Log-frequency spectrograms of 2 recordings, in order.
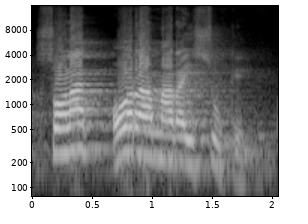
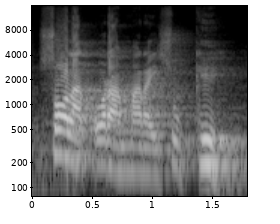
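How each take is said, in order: First: "Sholat orang marai sugih" said slow, higher and louder, "orang" hit hardest; stressed slow repeat. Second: Boss's mocking line. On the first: Retold or imitated. Preacher repeating the boss's jibe to the audience, slow and emphatic. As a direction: hammer each word of the boss's jibe. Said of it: "kata-kata dia pertama". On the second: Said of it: "Tuh, kata-kata dia pertama".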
